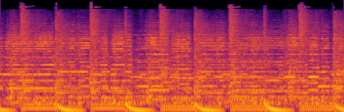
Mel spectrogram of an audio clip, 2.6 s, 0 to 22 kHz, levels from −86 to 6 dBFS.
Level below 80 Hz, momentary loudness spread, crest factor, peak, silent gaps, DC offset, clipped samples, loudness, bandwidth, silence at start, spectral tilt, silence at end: -20 dBFS; 1 LU; 12 dB; 0 dBFS; none; under 0.1%; under 0.1%; -12 LUFS; over 20 kHz; 0 s; -3.5 dB/octave; 0 s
